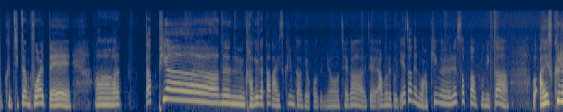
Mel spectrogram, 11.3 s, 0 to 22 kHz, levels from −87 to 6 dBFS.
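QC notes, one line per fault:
1.68–2.88 s, repeated stalls (stutter): packets arrived late, so the buffer ran dry 17 times; the last sound is stretched to fill the gaps, the longest 128 ms, so the audio drags without losing anything.
3.36–4.63 s, repeated stalls (stutter): 26 shorter underruns, none over 15 ms, each bridged by extending the preceding sound, which gives a choppy, stuttering texture with no content missing.
5.03–10.28 s, automatic gain rising: the input dropped about 11 dB as the talker moved back near 5 s, and the gain control slowly added about 8 dB, so voice and room noise swell together.
7.42–8.56 s, jitter buffer speed-up: with excess audio buffered, the receiver cut short pitch-period pieces, about a tenth of a second in total, so the audio runs at 109% speed and sounds hurried at unchanged pitch.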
